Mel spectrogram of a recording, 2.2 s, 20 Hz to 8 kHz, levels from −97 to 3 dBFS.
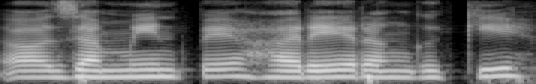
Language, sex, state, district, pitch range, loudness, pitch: Hindi, female, Uttar Pradesh, Jyotiba Phule Nagar, 185-205 Hz, -17 LUFS, 195 Hz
